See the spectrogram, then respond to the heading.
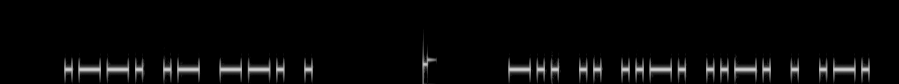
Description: Morse code, heard as a keyed tone, about 17 wpm, 700 Hz. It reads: PAGE DIFFER
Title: Sentences from Top 1000 Words - Review Part 1 - New Word Drill - 17wpm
